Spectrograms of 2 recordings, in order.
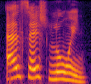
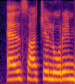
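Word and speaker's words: Alsace-Lorraine: Now this is a French word जिसकी pronunciation है एल्सेस-लोरेन। अब इसको आप लाइक इन सिंपल इंग्लिश एल्साचे-लोरेन भी बोल सकते हैं, which is wrong, but anyways to France.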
